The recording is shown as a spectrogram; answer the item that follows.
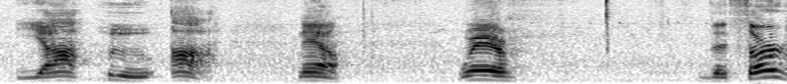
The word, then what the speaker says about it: Yahuah: that you understand that the Creator's name could not be yehovah it's yahua now where the third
